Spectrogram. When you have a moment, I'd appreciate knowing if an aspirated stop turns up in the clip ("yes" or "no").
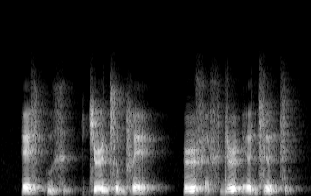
no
